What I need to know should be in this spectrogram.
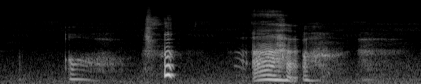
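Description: A middle-aged woman speaks with surprise.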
